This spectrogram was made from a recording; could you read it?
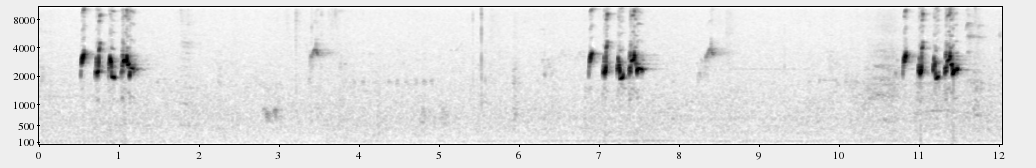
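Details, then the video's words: Red-whiskered bulbul used as a decoy for trapping, Dong Nai, Vietnam, 15 November 2017: a short bright warbled phrase repeated three times roughly every five seconds, each followed by a soft single note. "Bẫy chào mào Đẳng cấp Xòe mềm Vip"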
